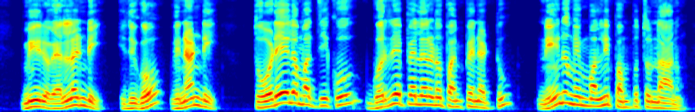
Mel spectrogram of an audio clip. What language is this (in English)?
Telugu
